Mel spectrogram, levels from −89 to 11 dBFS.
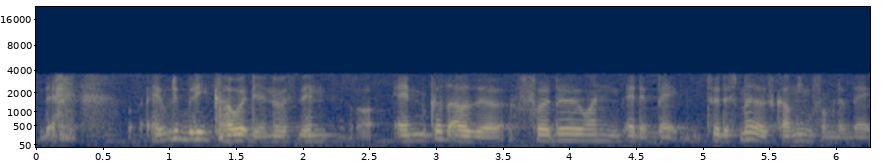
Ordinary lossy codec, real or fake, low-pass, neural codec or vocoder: AAC, 32 kbps; real; 3.6 kHz; none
